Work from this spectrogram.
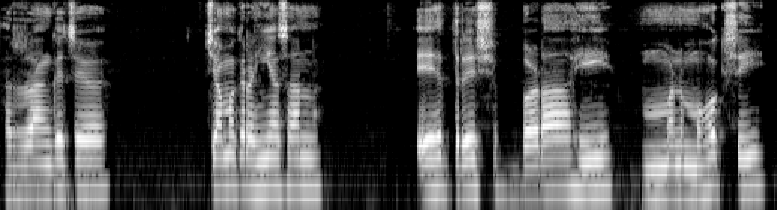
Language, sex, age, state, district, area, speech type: Punjabi, male, 30-45, Punjab, Hoshiarpur, urban, spontaneous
